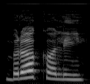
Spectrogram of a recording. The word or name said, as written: brocoli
